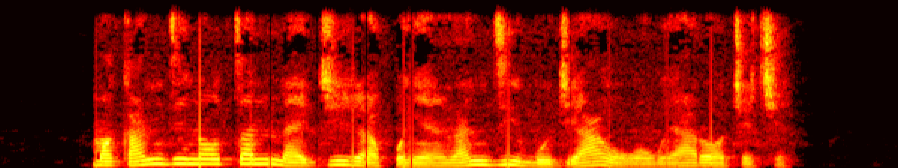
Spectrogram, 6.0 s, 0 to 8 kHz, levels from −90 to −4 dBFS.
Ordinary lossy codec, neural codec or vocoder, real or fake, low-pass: Opus, 64 kbps; none; real; 7.2 kHz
